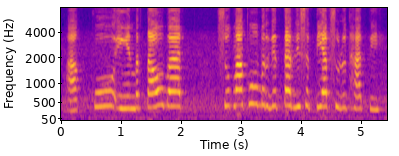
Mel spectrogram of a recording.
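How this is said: It sounds confused and uncertain.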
